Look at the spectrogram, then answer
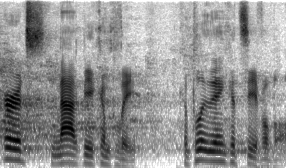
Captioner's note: laughter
